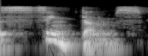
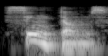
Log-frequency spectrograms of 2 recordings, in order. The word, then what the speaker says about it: symptoms: The symptoms. Symptoms. Observem que aqui tem um P no meio. Esse P, ele não é pronunciado.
